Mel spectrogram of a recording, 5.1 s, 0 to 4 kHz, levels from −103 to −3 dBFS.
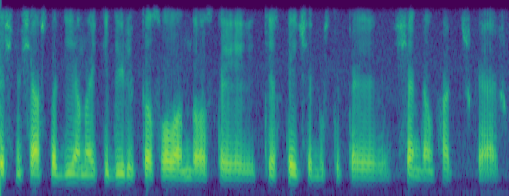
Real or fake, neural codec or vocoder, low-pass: real; none; 3.6 kHz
